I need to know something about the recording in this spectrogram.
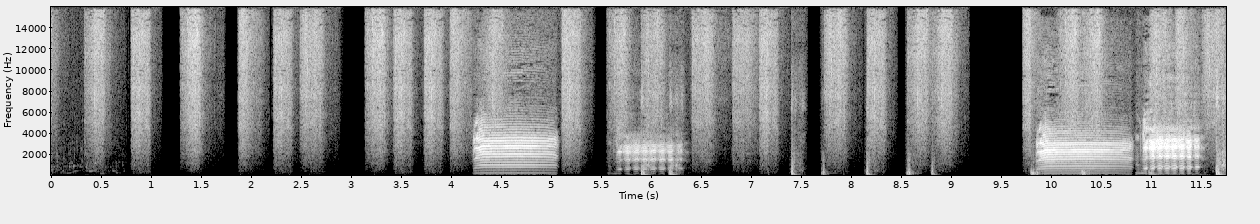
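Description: Footsteps crunch steadily on grass.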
